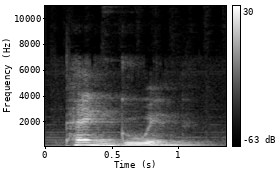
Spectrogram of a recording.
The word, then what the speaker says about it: penguin: Penguin. Again, it's how you say it, penguin, but we don't really pronounce this U.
